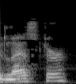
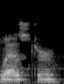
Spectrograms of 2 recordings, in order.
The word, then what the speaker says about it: Leicester: work it is so okay are used to Lester I have a friend that goes to school in Leicester so I always wear mispronounce Lester okay guys I'm right here ok so right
